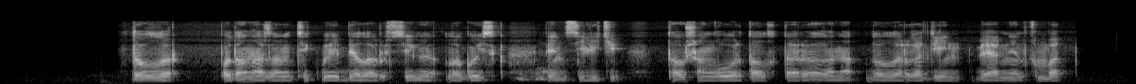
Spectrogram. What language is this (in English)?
Kazakh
